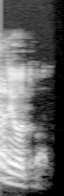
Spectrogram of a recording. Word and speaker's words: रैयतवारी: चलिए, तो सबसे इंपॉर्टेंट इनका एडमिनिस्ट्रेटिव और रेवेन्यू कलेक्शन का अचीवमेंट था that रैयतवारी system, रैयतवारी system है रेयतवारी, वैसे रैयतवारी इसका प्रोनाउंसिएशन होता है।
